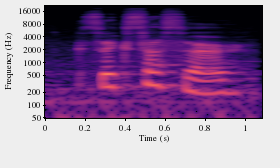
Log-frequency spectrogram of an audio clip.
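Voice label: "successor", US English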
